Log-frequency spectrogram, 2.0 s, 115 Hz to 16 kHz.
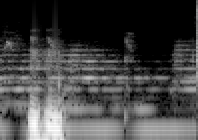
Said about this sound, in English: Every day at 11:30, the bells go nuts for like 5 minutes and we still have no idea why.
